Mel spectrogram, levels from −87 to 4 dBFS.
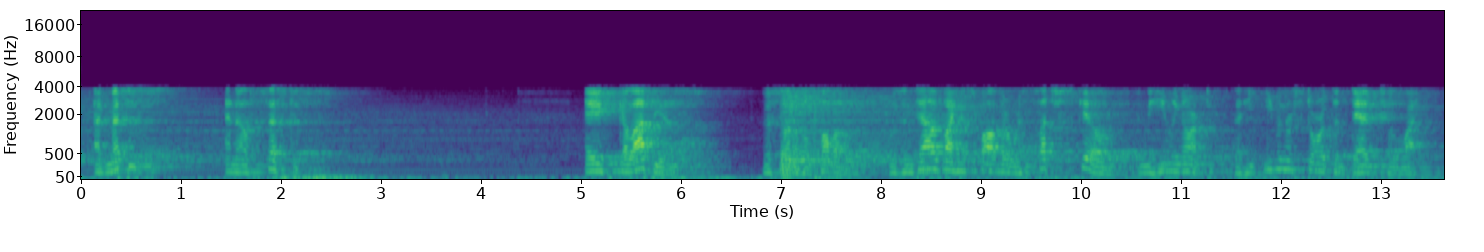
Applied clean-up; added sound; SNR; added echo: none; Crash cymbal; 11 dB; reverberation time 1.6 s.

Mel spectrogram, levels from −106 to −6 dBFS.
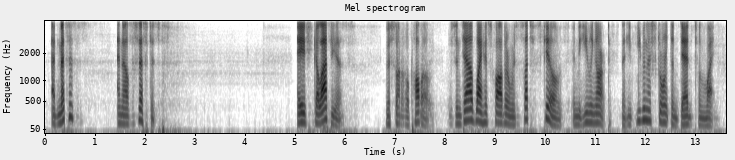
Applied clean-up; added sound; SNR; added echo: neural separator model SepFormer WHAMR!.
